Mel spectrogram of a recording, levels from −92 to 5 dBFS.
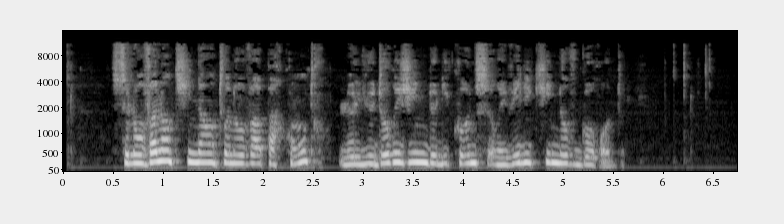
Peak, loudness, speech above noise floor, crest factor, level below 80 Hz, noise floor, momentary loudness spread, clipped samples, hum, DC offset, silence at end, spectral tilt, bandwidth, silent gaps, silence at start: -2 dBFS; -18 LUFS; 42 dB; 16 dB; -62 dBFS; -59 dBFS; 12 LU; under 0.1%; none; under 0.1%; 1.25 s; -5 dB/octave; 11.5 kHz; none; 0.5 s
